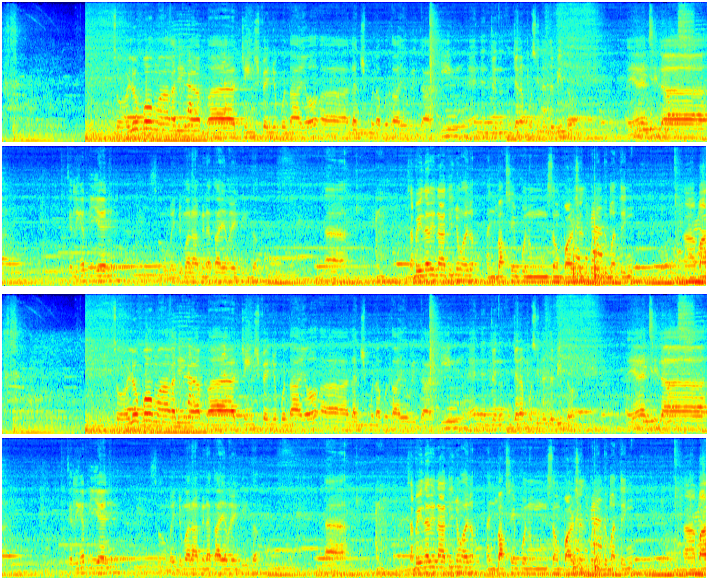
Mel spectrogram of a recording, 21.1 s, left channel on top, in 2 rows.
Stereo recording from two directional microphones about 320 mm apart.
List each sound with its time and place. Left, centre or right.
1.9 s a man's voice: centre
7.3 s a man's voice: centre
9.4 s speech: centre
11.6 s speech: centre
13.3 s speech: centre
15.4 s a man's voice: centre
